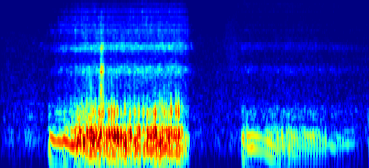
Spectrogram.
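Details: Dog sleeping on his back and snoring: two loud, rough, low rattling breaths, one long and one shorter.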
